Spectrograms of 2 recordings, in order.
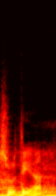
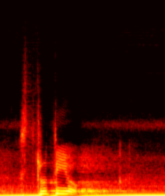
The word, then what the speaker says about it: Struthio: It's not Shruti, Strutio.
